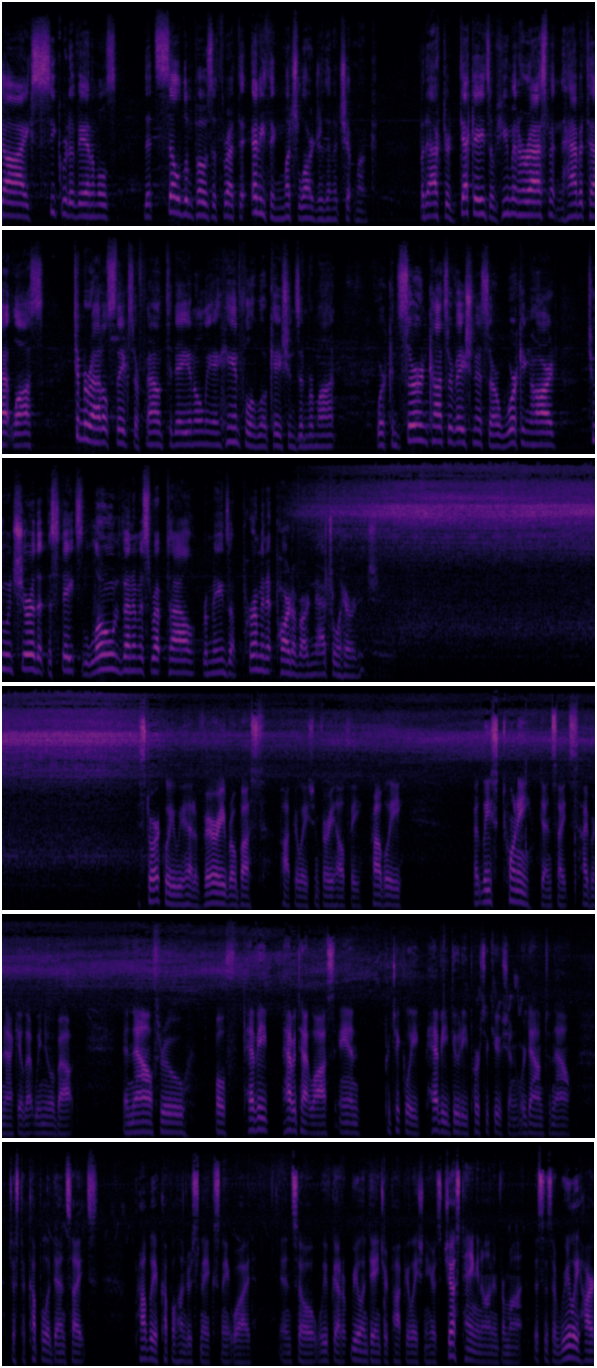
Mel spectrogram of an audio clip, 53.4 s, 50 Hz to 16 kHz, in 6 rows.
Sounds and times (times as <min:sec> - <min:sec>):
Speech: 0:00.0 - 0:05.6, 0:06.3 - 0:23.4, 0:28.8 - 0:32.7, 0:33.8 - 0:36.6, 0:37.4 - 0:45.9, 0:46.5 - 0:53.3.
